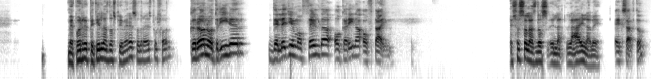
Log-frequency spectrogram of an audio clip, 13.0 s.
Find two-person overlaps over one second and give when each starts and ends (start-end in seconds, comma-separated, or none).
none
